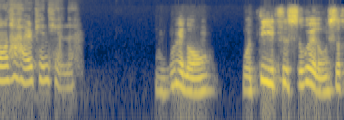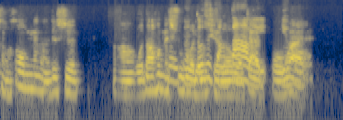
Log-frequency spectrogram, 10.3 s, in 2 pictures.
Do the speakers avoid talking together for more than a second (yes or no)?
no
